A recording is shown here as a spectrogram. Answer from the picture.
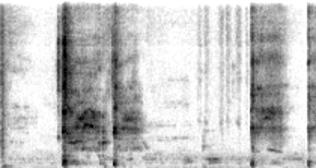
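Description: A person coughing: two coughs close together about a second in, and one more near the end.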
